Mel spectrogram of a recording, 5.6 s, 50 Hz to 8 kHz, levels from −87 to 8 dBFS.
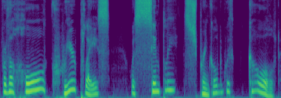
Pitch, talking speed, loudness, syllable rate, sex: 175 Hz, 105 wpm, -18 LUFS, 2.9 syllables/s, male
